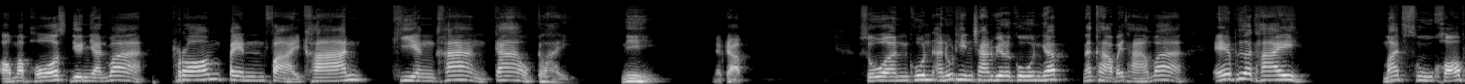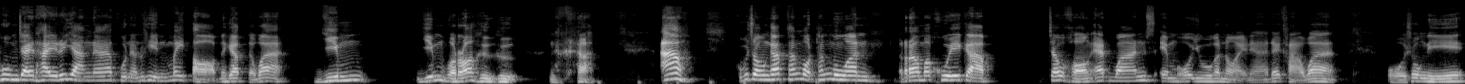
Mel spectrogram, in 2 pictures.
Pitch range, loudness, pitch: 145-205 Hz, -17 LUFS, 185 Hz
